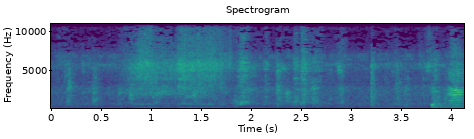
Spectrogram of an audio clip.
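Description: A dog panting, loudest about a second in.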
